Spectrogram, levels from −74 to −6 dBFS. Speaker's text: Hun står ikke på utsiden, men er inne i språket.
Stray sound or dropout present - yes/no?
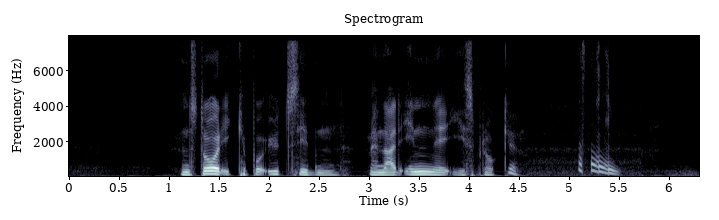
yes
